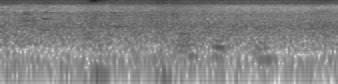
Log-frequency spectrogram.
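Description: Rustling and low thuds of a person moving and pulling a sock on. A few faint, short pitched sounds come about a second in.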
